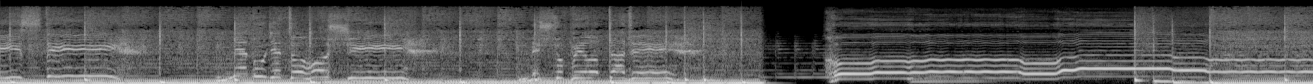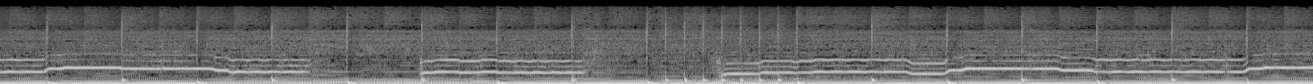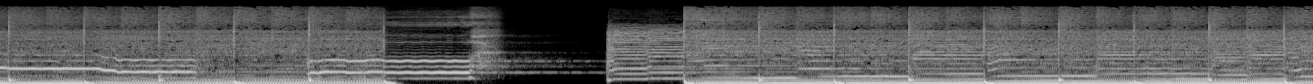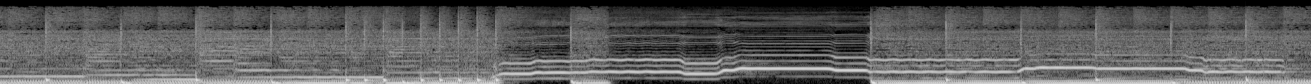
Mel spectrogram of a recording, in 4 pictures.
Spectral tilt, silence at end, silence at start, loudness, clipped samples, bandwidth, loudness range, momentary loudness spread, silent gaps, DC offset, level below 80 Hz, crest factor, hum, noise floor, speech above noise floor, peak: -4.5 dB/octave; 0 s; 0 s; -15 LUFS; under 0.1%; 16 kHz; 3 LU; 3 LU; none; under 0.1%; -16 dBFS; 14 dB; none; -44 dBFS; 31 dB; 0 dBFS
